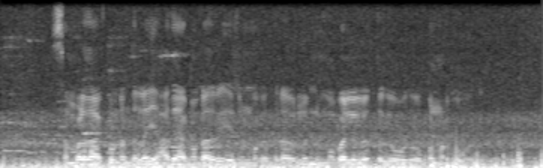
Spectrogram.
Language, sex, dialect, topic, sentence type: Kannada, male, Central, banking, statement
